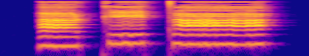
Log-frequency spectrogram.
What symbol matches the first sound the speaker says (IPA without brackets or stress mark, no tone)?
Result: a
